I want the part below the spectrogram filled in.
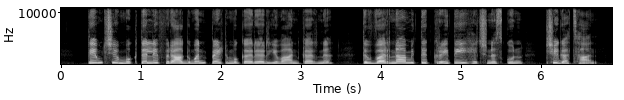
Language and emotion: Kashmiri, neutral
